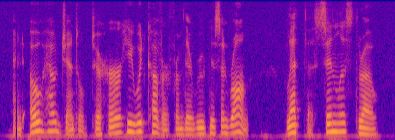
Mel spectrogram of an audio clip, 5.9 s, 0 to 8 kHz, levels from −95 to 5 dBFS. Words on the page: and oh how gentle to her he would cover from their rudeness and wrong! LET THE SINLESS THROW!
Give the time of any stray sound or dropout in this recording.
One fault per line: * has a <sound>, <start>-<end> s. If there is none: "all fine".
* has a dropout, 0.2-0.3 s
